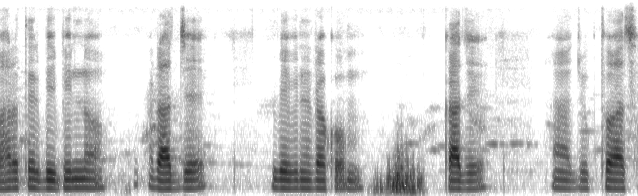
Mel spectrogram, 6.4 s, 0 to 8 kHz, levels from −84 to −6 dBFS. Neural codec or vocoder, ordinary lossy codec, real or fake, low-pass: none; Opus, 24 kbps; real; 7.2 kHz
